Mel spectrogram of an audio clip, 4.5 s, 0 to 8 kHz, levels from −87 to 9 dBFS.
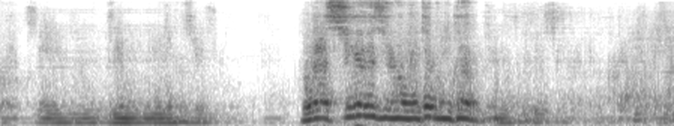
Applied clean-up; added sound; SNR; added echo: neural separator model SepFormer DNS4.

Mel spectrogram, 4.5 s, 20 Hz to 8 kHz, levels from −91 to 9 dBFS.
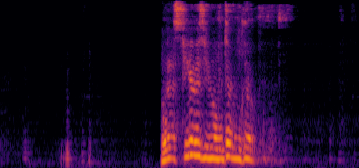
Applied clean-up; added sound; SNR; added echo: neural mask model DeepFilterNet 3.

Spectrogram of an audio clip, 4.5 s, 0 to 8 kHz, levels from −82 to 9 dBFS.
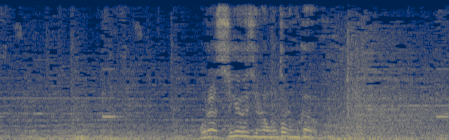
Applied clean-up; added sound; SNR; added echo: none; none; none; none.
